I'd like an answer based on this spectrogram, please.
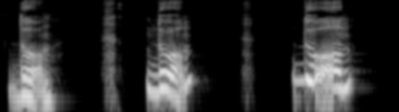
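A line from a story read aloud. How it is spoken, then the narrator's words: Sobbing, repeating through tears. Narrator (Russian): разрыдалась, сквозь слезы повторяя одно слово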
